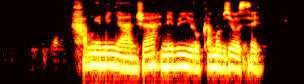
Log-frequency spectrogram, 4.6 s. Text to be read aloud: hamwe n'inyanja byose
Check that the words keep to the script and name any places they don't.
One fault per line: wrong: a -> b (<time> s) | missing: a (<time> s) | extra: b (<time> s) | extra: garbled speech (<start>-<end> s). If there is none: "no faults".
extra: n'ibiyirukamo (2.5 s)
